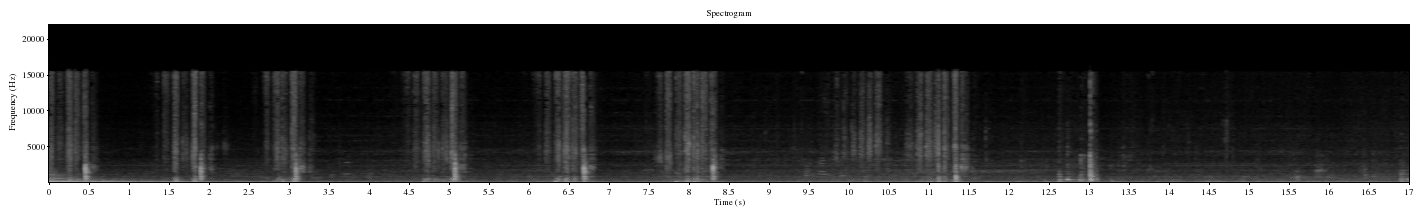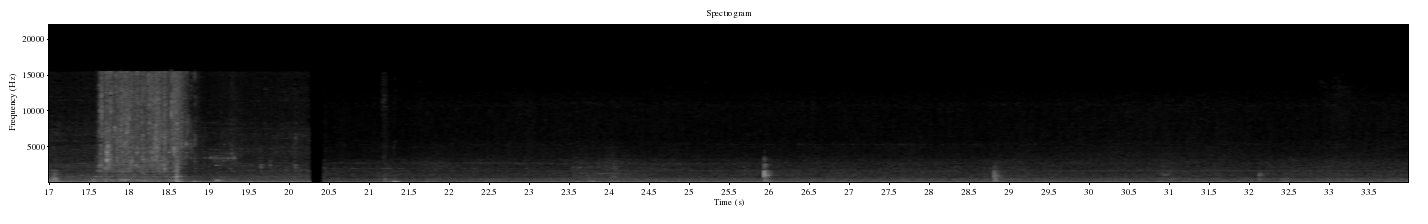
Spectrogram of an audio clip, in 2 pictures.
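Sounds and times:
water pouring: 17.6 - 20.0.

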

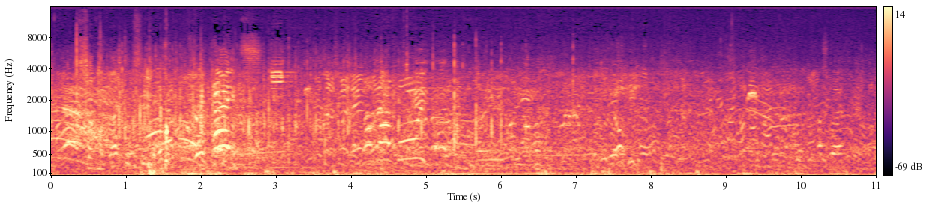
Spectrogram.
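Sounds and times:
distant people shouting: 0.0 - 11.0.

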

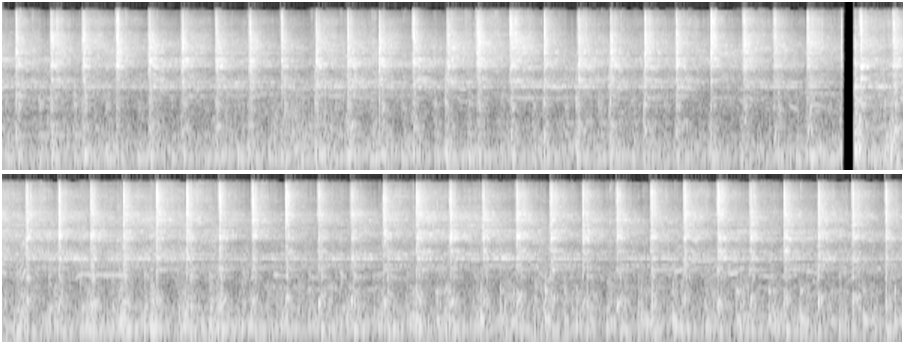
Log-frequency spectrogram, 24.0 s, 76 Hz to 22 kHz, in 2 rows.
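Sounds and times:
drum beating: 0.0 - 24.0
hand cymbals clashing: 0.0 - 24.0.

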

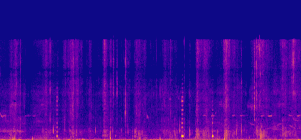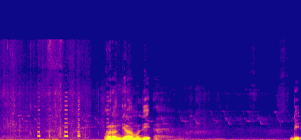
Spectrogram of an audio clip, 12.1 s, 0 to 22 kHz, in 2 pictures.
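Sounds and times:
footsteps on grass: 0.0 - 8.6
metal detector beeps: 3.2 - 8.3.

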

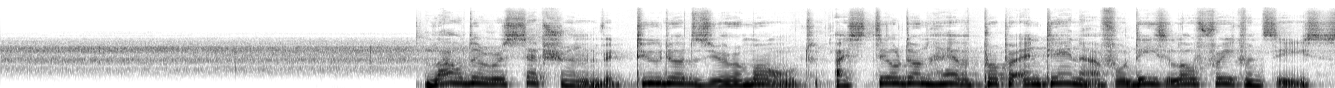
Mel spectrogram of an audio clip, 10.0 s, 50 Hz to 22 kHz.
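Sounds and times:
radio static hiss: 0.0 - 5.2.

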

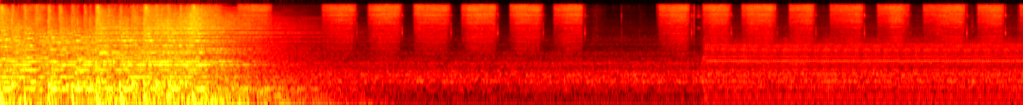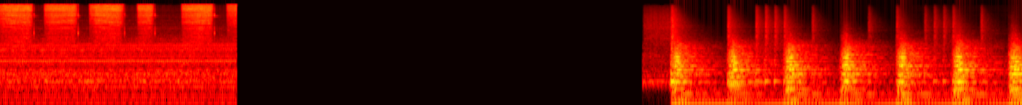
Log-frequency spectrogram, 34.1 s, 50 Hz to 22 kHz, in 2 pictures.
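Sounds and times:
steady hum: 4.2 - 21.0
airbrush spraying hiss: 5.3 - 9.8, 11.0 - 21.0.

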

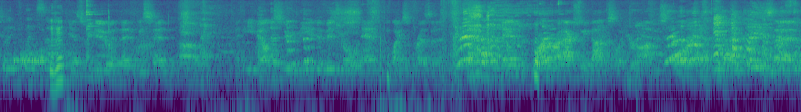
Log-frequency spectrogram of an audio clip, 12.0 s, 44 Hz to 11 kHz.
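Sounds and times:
indistinct talking: 0.0 - 1.4.

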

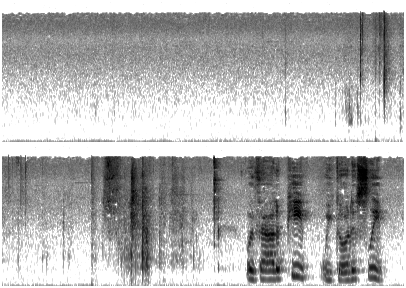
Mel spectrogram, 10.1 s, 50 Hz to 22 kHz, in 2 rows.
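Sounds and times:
paper rustle: 4.2 - 7.6.

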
